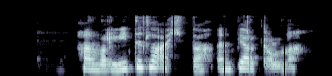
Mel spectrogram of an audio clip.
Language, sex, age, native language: Icelandic, female, 14, Icelandic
